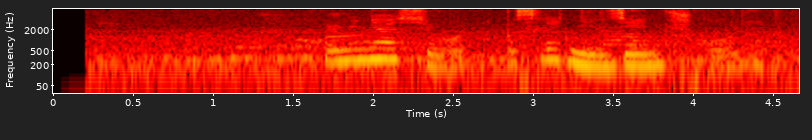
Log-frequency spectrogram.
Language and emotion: Russian, sad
